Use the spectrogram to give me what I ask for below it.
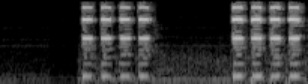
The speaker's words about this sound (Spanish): ¿Necesitas más alarmas para despertar?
